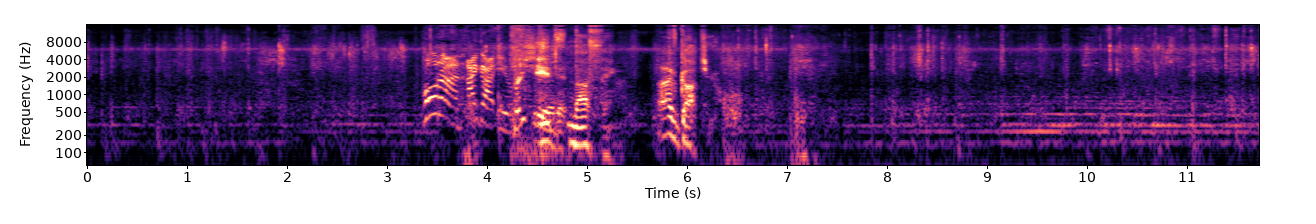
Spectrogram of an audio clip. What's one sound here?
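Footsteps move through rustling bushes.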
